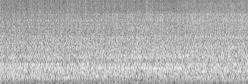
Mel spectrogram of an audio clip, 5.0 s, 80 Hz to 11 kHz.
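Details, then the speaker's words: Workmaster 25 tractor with mid-mount mower deck, after replacing a seized deck pulley and greasing the pulleys. A loud, steady mid-pitched roar with the deck engaged; still noisy, the owner suspects the pulleys rather than the deck. "it's still noisy but you know I think it is what it is um and I really can't blame the mower deck so much it seems like a rugged built deck"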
